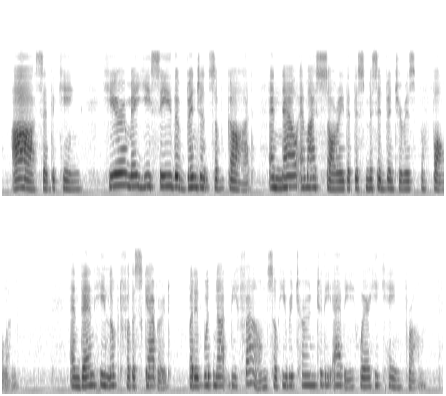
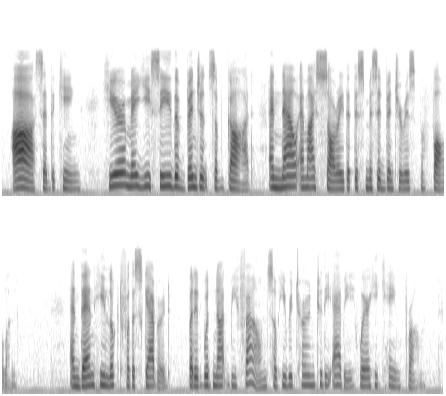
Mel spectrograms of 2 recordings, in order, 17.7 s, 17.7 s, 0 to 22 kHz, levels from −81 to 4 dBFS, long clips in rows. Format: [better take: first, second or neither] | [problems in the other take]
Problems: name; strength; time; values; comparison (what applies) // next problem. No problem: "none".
second | room echo; dies away in 0.2 s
